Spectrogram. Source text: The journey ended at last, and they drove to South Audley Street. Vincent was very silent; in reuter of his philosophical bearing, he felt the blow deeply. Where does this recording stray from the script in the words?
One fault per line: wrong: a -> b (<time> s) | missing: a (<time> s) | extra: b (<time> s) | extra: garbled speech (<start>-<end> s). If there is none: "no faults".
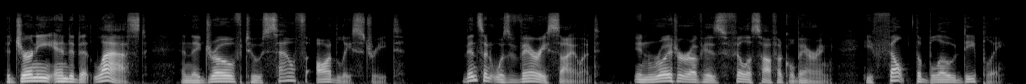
no faults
